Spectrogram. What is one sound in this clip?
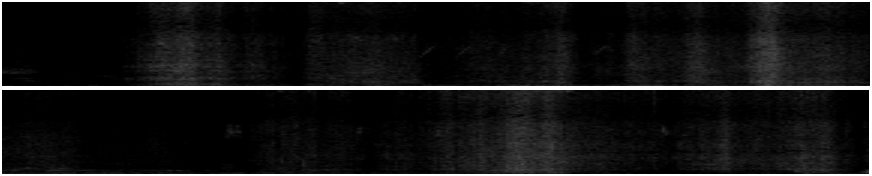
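Plastic rustles and crinkles close by.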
